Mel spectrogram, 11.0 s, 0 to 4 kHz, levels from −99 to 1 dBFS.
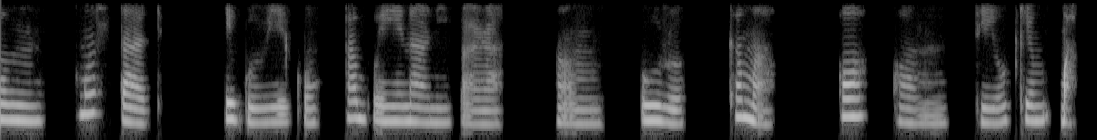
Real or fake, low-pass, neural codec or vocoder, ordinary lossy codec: fake; 3.6 kHz; codec, 44.1 kHz, 7.8 kbps, DAC; none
